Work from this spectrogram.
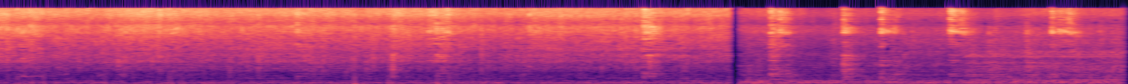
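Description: Food fries and sizzles in a pan at a home kitchen, with steady loud crackling broken by scrapes and clinks of a utensil stirring against the metal and a brief cut in the middle.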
